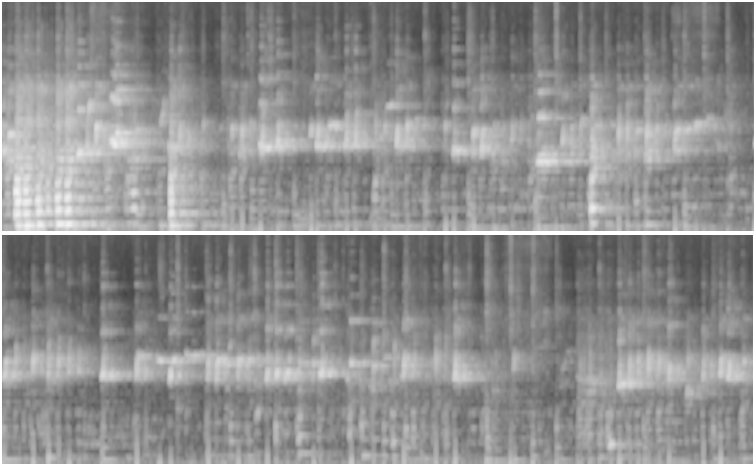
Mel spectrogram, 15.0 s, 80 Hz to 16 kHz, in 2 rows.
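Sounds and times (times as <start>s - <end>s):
alto saxophone fast runs: 0.0s - 9.0s.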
